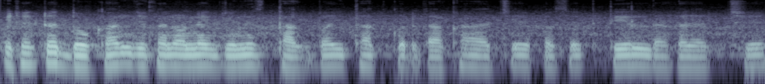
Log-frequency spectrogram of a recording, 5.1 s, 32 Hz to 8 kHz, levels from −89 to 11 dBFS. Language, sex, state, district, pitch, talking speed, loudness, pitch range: Bengali, male, West Bengal, Purulia, 110 Hz, 190 wpm, -19 LUFS, 105-110 Hz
